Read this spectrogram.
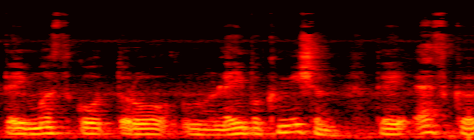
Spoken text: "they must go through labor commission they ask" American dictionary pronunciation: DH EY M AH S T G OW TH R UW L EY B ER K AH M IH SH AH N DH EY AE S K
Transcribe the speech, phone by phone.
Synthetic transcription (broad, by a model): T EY M AH S T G OW T R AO L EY B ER K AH M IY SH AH N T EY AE S K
